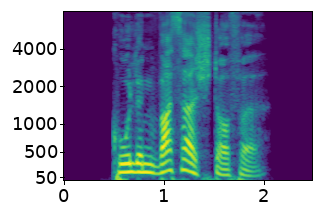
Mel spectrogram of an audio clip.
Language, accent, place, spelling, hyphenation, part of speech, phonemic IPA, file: German, Germany, Berlin, Kohlenwasserstoffe, Koh‧len‧was‧ser‧stof‧fe, noun, /ˌkoːlənˈvasɐʃtɔfə/, De-Kohlenwasserstoffe.ogg
- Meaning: nominative/accusative/genitive plural of Kohlenwasserstoff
